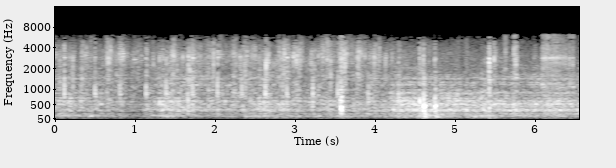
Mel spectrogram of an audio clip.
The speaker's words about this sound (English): Good Lord, it's pelting with rain.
